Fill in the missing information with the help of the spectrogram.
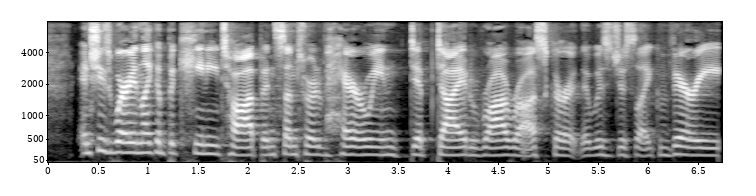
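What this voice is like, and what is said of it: Usual voice. Nothing is said of it.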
